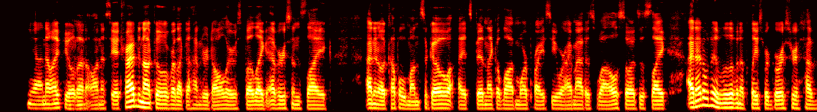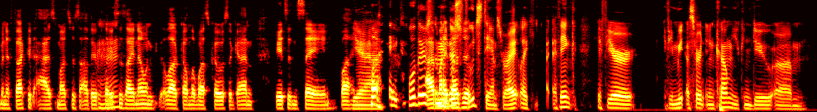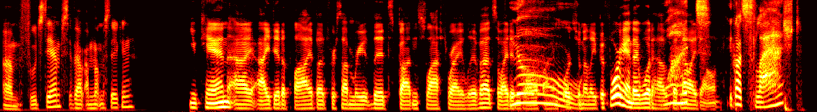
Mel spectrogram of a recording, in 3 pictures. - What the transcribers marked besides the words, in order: laughing while speaking: "like"; tapping; drawn out: "No"; surprised: "What? It got slashed?"
- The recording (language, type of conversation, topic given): English, unstructured, What big goal do you want to pursue that would make everyday life feel better rather than busier?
